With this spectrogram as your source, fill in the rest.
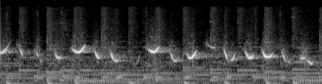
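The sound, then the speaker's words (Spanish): A person whistles a lively, warbling imitation of birds singing happily in a forest, with quick chirpy trills and swooping notes repeated over a few seconds, clear with no talking. “Los pájaros cantaban alegremente.”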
